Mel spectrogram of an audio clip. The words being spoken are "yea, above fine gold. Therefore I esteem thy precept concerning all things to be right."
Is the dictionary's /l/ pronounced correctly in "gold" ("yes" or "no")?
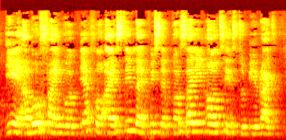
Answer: no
